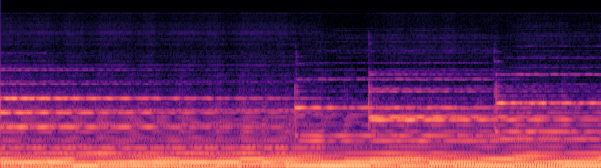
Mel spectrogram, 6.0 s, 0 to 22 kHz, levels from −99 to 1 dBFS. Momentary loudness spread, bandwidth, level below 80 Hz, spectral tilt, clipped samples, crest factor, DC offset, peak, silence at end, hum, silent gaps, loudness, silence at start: 2 LU; 4.2 kHz; -20 dBFS; -10.5 dB/octave; under 0.1%; 10 dB; under 0.1%; -8 dBFS; 0 s; none; none; -19 LUFS; 0 s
